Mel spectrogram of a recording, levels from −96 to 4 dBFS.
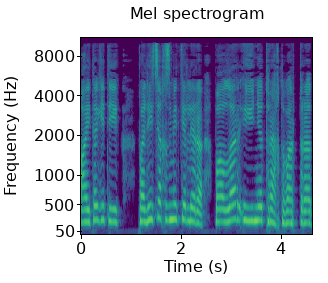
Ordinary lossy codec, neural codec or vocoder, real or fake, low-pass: AAC, 48 kbps; none; real; 9.9 kHz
